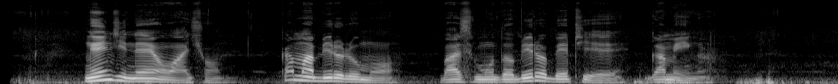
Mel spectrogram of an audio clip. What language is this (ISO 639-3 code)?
luo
